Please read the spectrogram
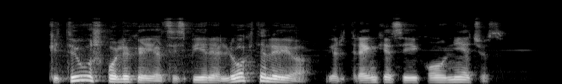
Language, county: Lithuanian, Šiauliai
